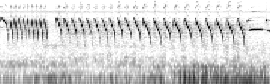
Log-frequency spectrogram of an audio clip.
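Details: Canary singing a long, lively song meant to teach and prompt young or silent canaries: a fast buzzy trill, then a steady run of sharp descending whistled notes at about seven per second, ending in a short flat whistle.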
